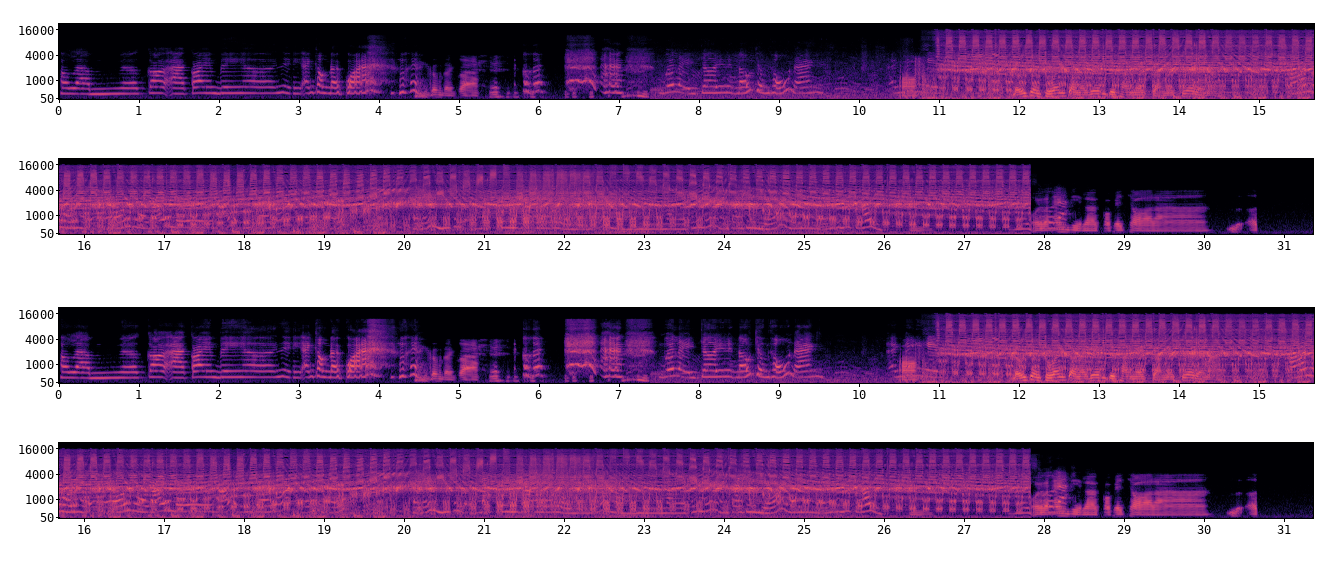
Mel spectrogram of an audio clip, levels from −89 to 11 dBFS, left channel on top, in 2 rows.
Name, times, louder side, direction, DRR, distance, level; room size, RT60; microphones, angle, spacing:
voice 1, 0.0-4.6 5.8-9.6 10.3-11.1 15.3-19.8 20.1-26.0 27.5-28.3, right 4 dB, 60° right, 2.6 m, -34 dB
voice 2, 4.4-5.6 7.1-7.3 10.5-10.7 11.9-14.6 19.1-19.3 26.3-26.6 27.8-30.7, right 3 dB, 30° right, 0.6 m, -31 dB
sound 1, 7.4-25.8, left 1 dB, 55° left, 2.4 m, -47 dB
sound 2, 10.5-19.8, left 1 dB, 25° left, 1.5 m, -37 dB
sound 3, 10.8-27.8, equal, ahead, 0.9 m, -26 dB
head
